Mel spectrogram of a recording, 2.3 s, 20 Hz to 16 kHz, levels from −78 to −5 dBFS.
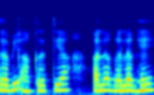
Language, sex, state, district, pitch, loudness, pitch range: Hindi, female, Bihar, Araria, 210 Hz, -31 LUFS, 205-225 Hz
